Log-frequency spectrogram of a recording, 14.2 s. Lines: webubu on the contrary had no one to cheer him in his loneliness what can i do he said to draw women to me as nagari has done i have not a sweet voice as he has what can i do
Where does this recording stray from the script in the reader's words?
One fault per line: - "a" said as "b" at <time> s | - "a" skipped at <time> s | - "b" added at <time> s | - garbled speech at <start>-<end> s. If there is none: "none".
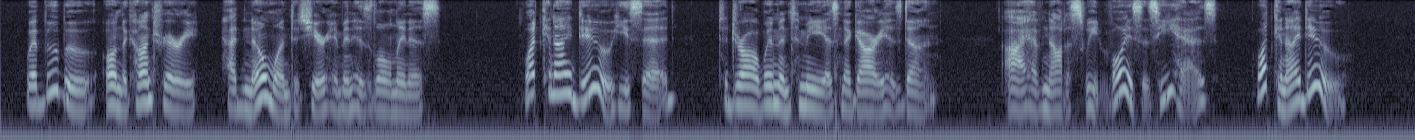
none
